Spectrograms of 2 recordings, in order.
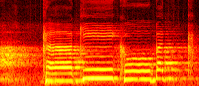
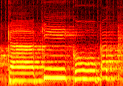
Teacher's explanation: Bak yang keluar tu angin. Bukannya yang qalqalah huruf qaf.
